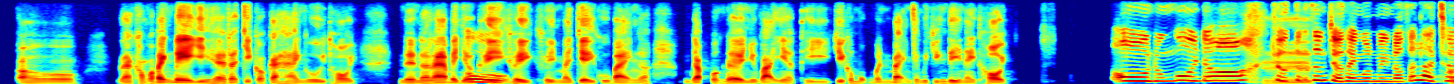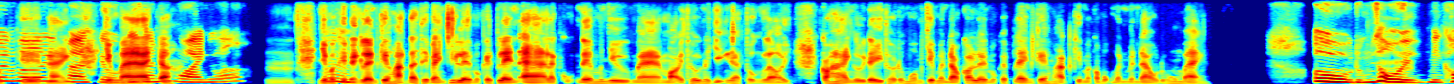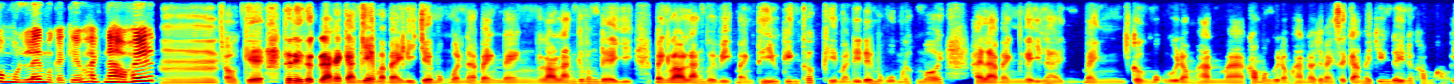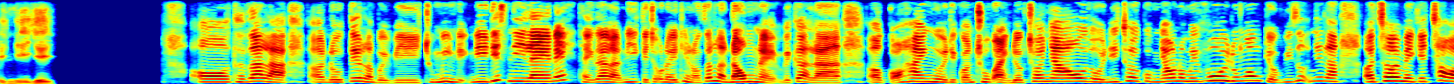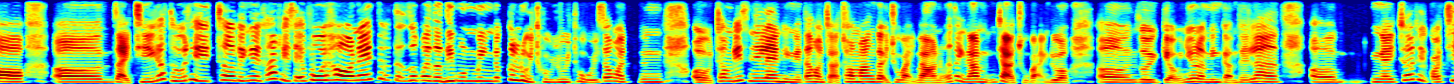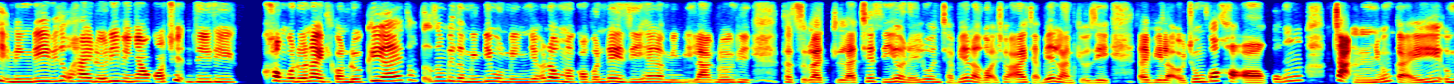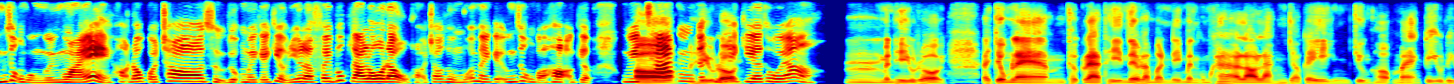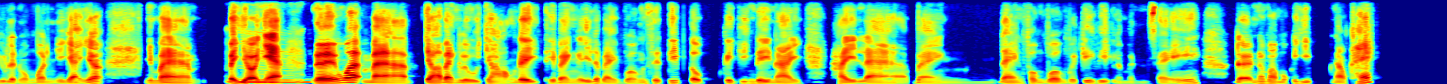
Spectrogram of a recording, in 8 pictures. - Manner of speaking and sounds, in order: laughing while speaking: "đó"; tapping; in English: "plan"; in English: "plan"; other background noise
- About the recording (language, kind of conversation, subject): Vietnamese, advice, Tôi nên bắt đầu từ đâu khi gặp sự cố và phải thay đổi kế hoạch du lịch?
